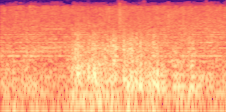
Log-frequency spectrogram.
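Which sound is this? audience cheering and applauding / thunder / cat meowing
thunder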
